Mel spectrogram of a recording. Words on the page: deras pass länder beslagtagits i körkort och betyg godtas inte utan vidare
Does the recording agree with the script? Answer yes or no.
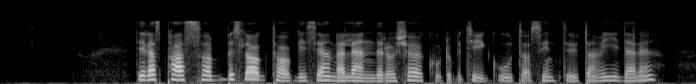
no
